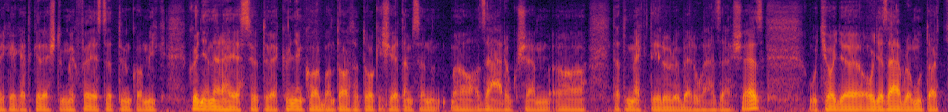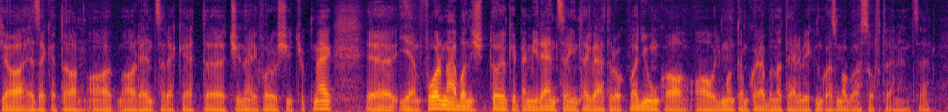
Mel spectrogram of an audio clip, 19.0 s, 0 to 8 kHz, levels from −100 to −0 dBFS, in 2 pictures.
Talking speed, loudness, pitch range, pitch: 160 wpm, -30 LUFS, 70-80 Hz, 75 Hz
